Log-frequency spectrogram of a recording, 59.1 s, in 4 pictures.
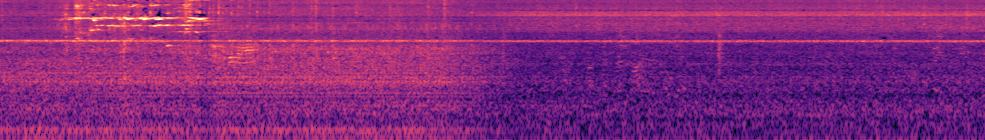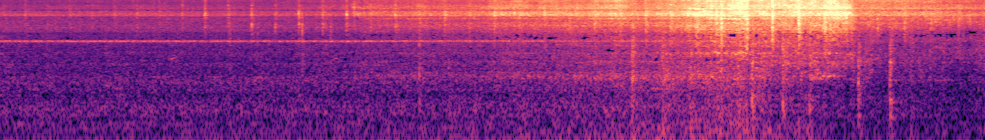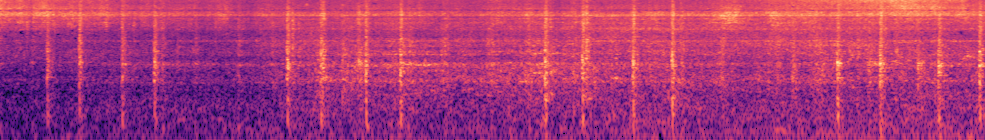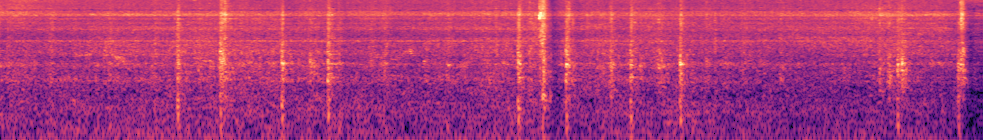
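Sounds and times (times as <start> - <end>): train rumbling on track: 0.0 - 59.0
hiss: 16.4 - 33.2, 37.6 - 59.0.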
